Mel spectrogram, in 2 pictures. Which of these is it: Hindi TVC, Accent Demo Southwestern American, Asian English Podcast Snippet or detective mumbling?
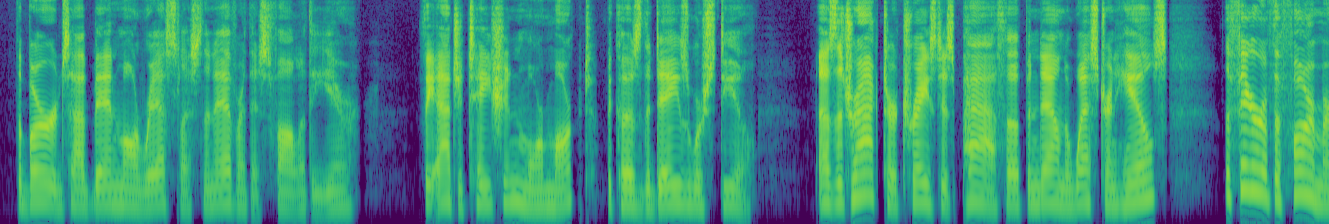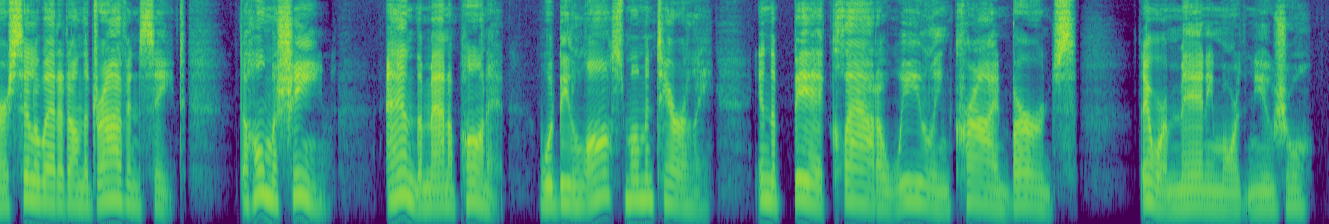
Accent Demo Southwestern American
